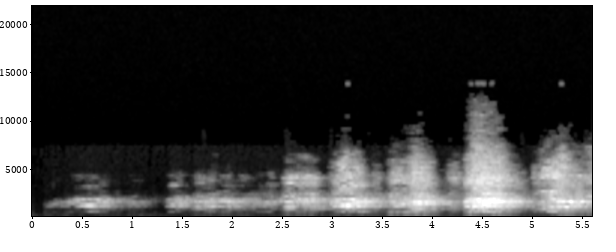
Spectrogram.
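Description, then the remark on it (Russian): A flock of wild ducks, geese, swans and gulls calling together at the seashore as they feed on sleeping fish, harsh overlapping honks and squawks that build louder toward the end over a low steady rumble. “Дикие утки, гуси, лебеди и другие незваные гости слетели сюда, почуяв добычу.”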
